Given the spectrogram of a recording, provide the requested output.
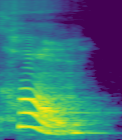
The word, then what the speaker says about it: comb: the word we don't pronounce it bomb we pronounce it bomb another example is comb comb I comb my hair every day also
